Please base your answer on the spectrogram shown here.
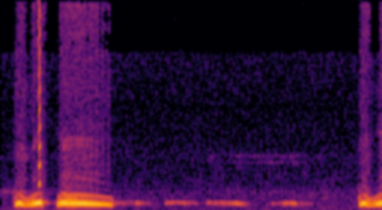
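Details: Spotted dove in 'thúc gù' style, a coo used to get wild and decoy doves calling: a doubled clipped note, a long gently falling coo, quiet faint notes, then another doubled note.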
